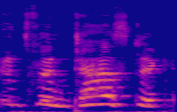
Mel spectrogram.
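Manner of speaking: high, drawn-out mock delight; over-the-top praise. Yuri praises Yor's awful cooking, hammed-up delight. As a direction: gush with forced enthusiasm.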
